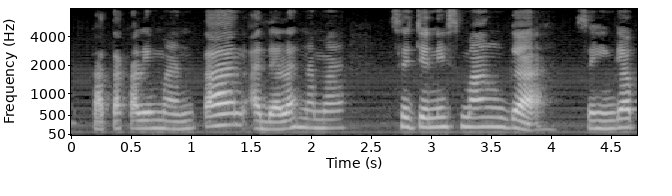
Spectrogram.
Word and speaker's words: Kalimantan: Karena vokal A pada kata mantana itu menurut kebiasaan setempat sulit diucapkan, maka kata Kalamantana ini dihilangkan gitu ya, diucapkan menjadi Kalimantan, yang disebut oleh penduduk asli dengan Klemantan atau Kulamantan, sehingga terus lama-lama dibiasakan, diturunkan menjadi Kalimantan gitu.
